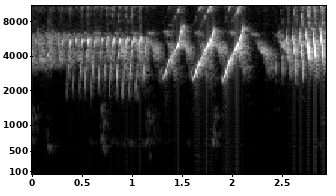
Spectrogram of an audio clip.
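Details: A gacor canary pours out a tutoring lure for young birds: a rapid buzzy trill followed by three sharp upswept-then-falling whistles and a closing roll.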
